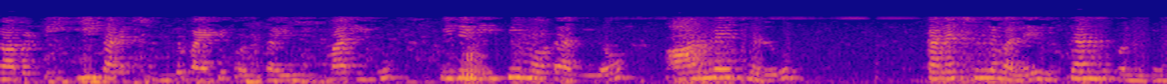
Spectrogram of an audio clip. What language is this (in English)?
Telugu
